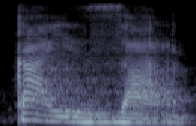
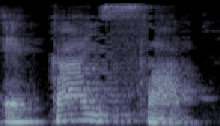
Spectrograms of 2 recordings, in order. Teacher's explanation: O S é sibilante surda em latim.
